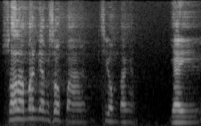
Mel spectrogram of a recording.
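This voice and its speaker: A man preaching a sermon, jumping between high outbursts and low mutters. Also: expressive, unhurried, bright, forceful tone, distant mic.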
